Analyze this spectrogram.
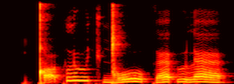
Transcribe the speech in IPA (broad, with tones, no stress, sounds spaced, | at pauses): ǃ ɑ̰˩˧˩ k l ɯː˦ t͡ʃ ŋ͡ǀ oː˩˧˩ k æ˩˧˩ ʔ ɯ˦˨ l æ˦˨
